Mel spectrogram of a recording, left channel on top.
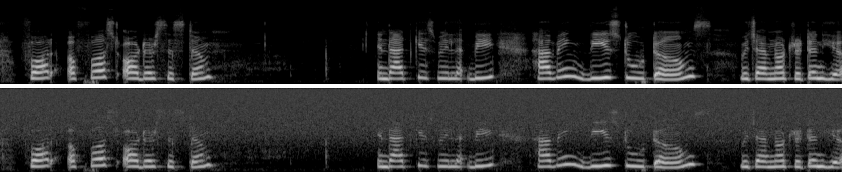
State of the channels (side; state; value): right; noise; hiss, 9 dB below the sound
